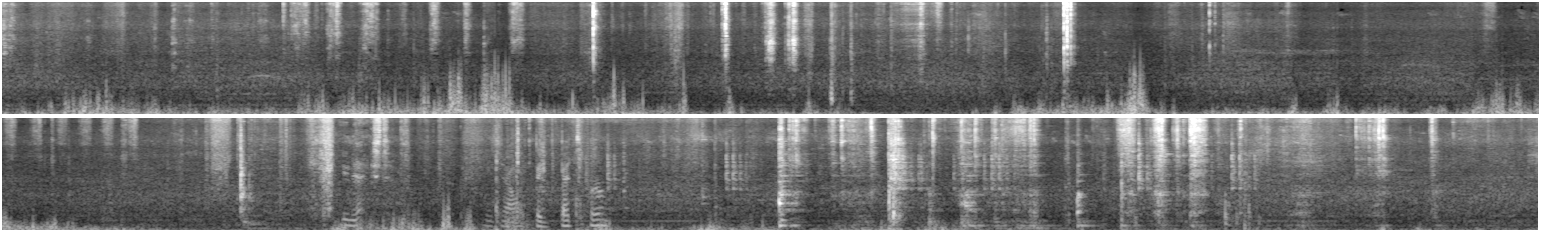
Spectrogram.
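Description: Hand tools working at a steel lintel on brickwork: scattered clicks, knocks and scrapes of metal tools, thickest in the second half, over a low rumble.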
